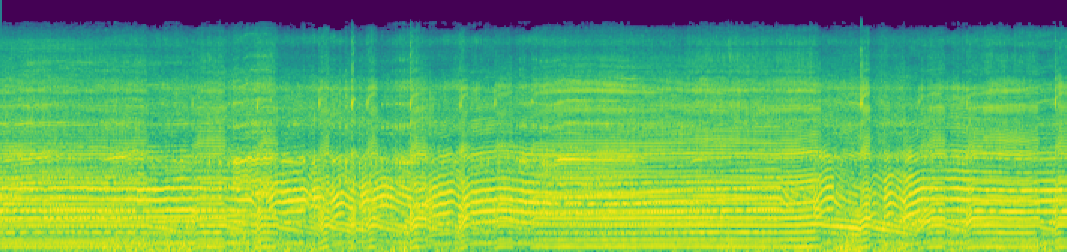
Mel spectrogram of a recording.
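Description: Vintage racing go-karts' two-stroke engines running flat out in a close pack. A steady high engine note runs under several other engine notes that sweep up and down in pitch, a few seconds in and again about eleven seconds in, as the karts bunch up through the corners.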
